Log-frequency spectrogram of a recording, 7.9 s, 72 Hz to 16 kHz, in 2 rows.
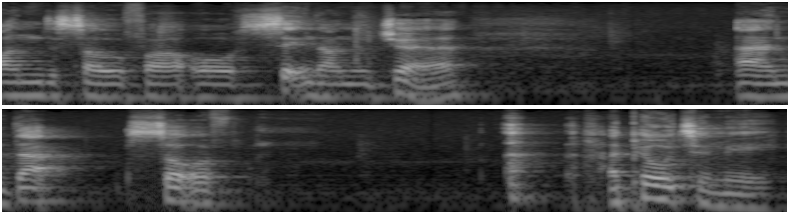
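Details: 28-year-old man from London who stammers; stuttering.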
